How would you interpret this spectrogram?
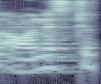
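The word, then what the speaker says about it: honest: क्योंकि जब ऑनेस्ट को प्रोनाउंस करते हैं तो एक स्वर की ध्वनि आती है।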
